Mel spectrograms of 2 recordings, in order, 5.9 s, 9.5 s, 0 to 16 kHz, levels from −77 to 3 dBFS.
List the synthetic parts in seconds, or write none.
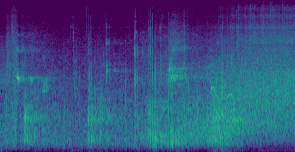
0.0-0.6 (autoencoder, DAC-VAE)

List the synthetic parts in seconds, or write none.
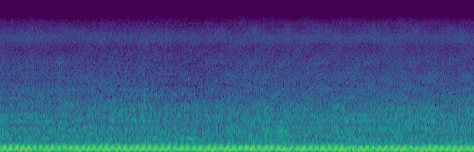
0.0-1.8 (autoencoder, DAC-VAE); 4.1-9.5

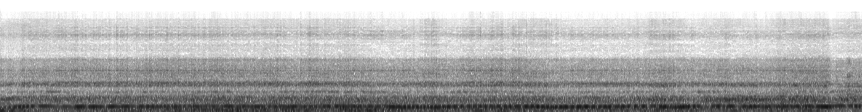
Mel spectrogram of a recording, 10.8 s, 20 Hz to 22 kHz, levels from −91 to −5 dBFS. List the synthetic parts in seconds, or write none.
none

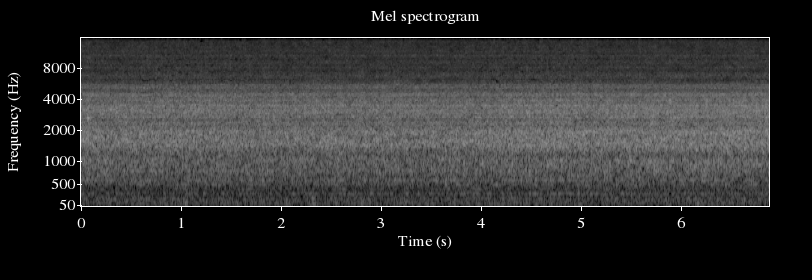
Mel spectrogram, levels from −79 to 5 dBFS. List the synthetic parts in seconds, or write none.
0.0-0.6 (autoencoder, DAC-VAE); 1.7-3.9; 5.0-6.9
